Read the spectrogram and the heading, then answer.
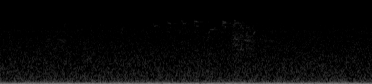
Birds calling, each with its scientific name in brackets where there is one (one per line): Crimson-fronted Parakeet (Psittacara finschi)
